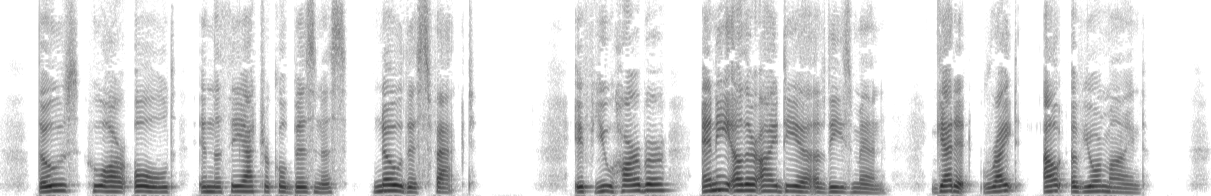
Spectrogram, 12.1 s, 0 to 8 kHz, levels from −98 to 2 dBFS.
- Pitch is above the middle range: Yes, high, 200 Hz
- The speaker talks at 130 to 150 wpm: Yes, slow, 135 wpm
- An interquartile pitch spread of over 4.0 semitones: No, average, 2.7 semitones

